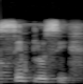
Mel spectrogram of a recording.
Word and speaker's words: Symploce: successive lines, it becomes what we call symplocy. Symplocy is spelled Symploce.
